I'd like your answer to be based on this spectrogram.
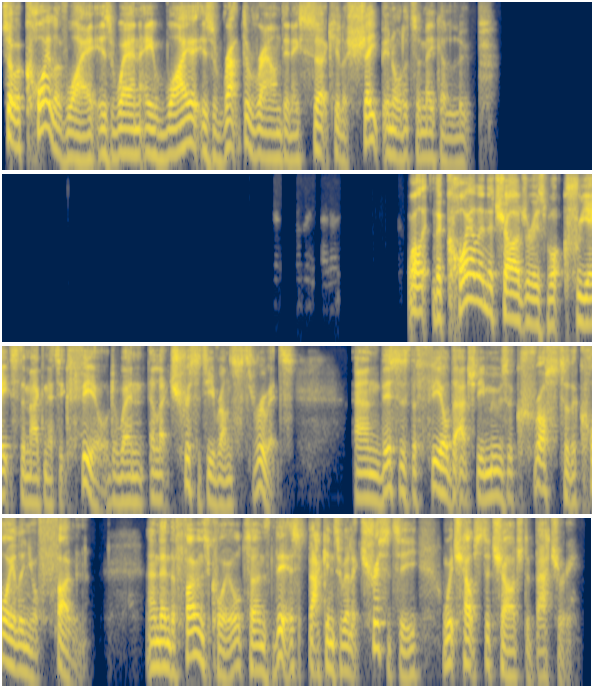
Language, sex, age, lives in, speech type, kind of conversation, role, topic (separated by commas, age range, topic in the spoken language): English, male, 40-44, United States, read, expert-assistant, expert, How does a wireless charger transfer energy?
